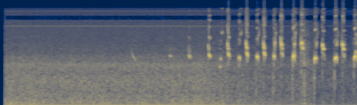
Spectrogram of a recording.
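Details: Osprey Odin at RSPB Loch Garten, Scotland, lands defensively and then leaves, breaking into a quick run of about fifteen high, sharp whistled chirps, a few per second, after a stretch of steady wind-like hiss.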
